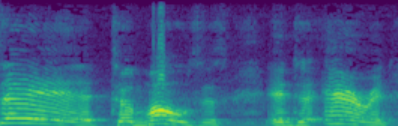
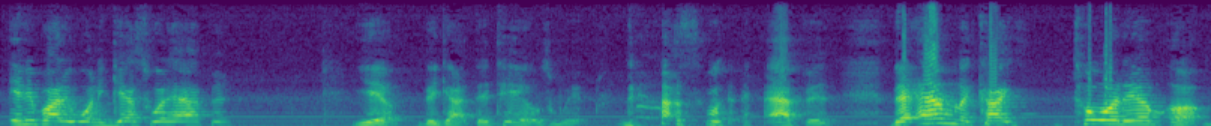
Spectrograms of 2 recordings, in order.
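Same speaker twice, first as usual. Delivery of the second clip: normal talking voice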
